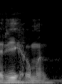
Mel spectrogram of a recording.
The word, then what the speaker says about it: Richman: Então, a gente fala Richman para ser mais fácil, mas o mais próximo do holandês é Richman.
